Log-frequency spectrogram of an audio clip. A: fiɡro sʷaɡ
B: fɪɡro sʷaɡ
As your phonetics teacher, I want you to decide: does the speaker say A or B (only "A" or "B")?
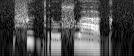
B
